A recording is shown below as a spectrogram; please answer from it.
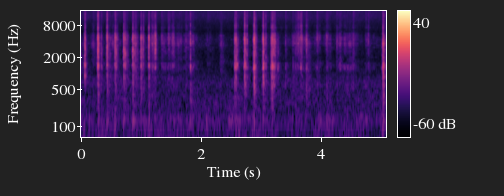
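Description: A small handmade hollow box of white paper or cardstock, with a drawn My Melody face and a lucky-colour chart, is held in both hands and turned and rubbed with fingertips and short nails. It gives a quick, uneven patter of dry, bright scratches and taps, centred around 1.4 kHz, with very short decays. The taps come in two busy bursts separated by a quieter stretch of soft rubbing, and a final tap lands at the end.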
